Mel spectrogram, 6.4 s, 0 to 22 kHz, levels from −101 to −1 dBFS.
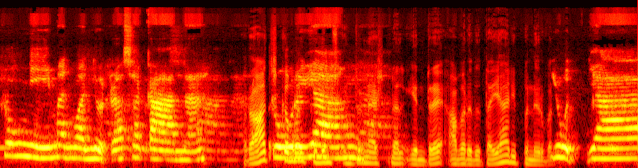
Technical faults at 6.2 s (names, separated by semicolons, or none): echo with no canceller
